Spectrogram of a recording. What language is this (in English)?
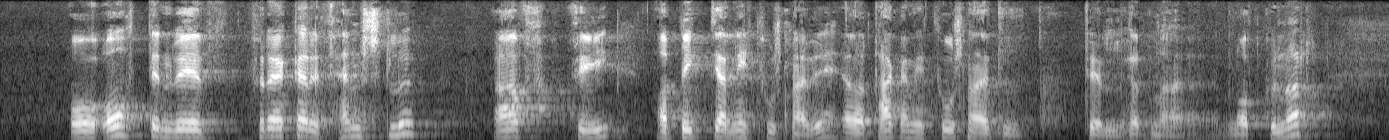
Icelandic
